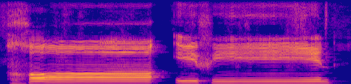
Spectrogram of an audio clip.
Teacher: خا کو موٹا کرنا ہے ، خائفین، لمبی مد ہے، 4 الف کے لمٹ میں کھینچنا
